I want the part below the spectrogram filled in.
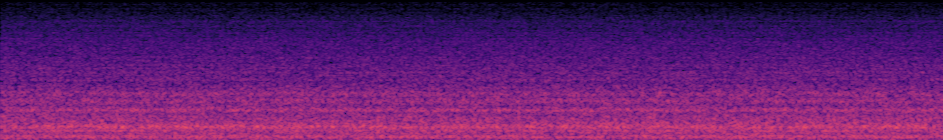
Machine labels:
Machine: fan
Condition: abnormal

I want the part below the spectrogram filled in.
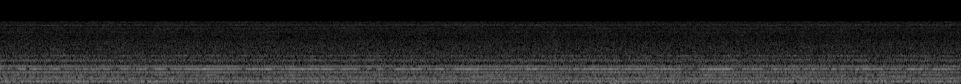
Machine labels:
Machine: fan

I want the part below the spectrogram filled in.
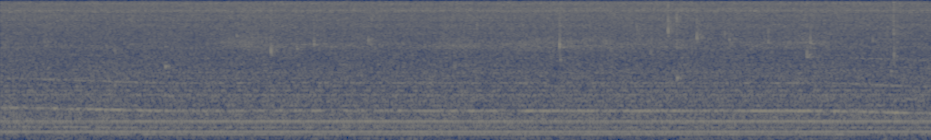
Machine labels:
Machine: pump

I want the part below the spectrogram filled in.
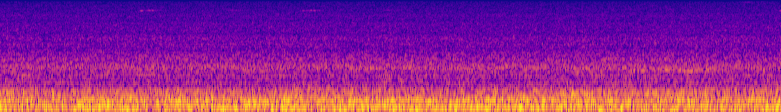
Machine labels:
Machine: slide rail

